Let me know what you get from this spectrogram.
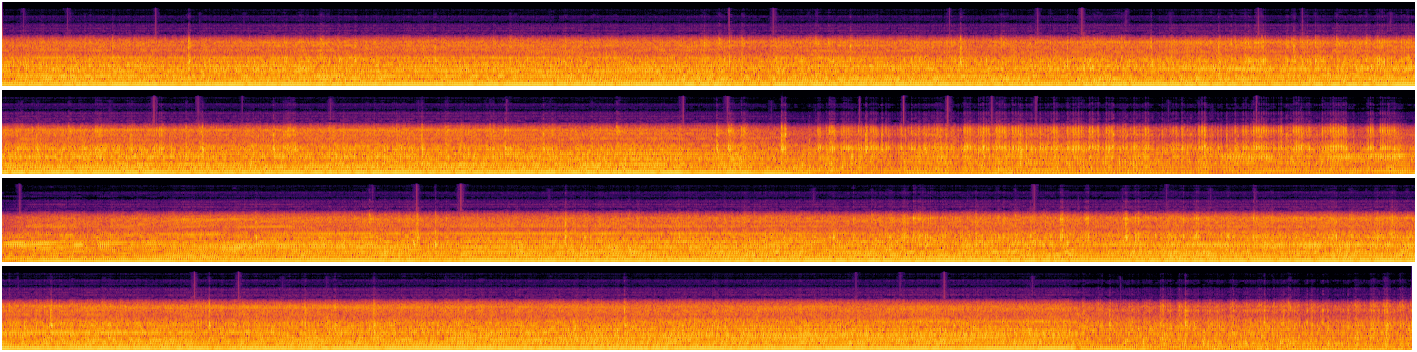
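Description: Small old car's engine heard from inside the cabin, pulling steadily uphill. About eleven seconds in the revs fall away for a couple of seconds, then climb back to a steady pull, and they drop again near the end.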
